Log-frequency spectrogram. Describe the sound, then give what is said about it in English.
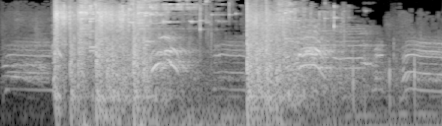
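Gunshots in a film scene: two loud blasts about two seconds apart, each followed by crashing, shattering noise and a dense, noisy tail. “That's the shot that hit Graciela.”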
